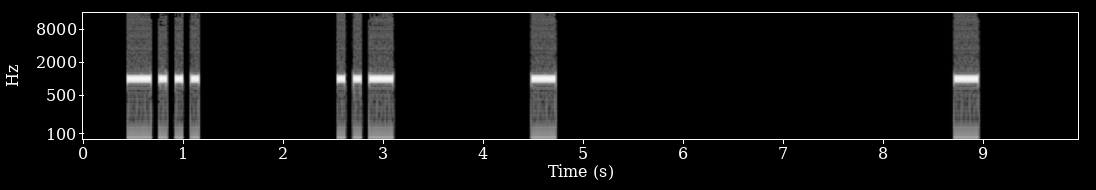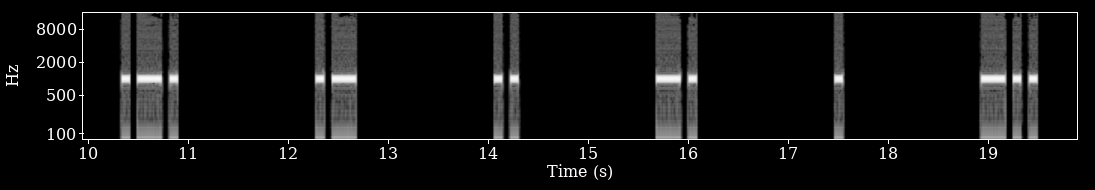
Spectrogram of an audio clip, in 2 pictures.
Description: Morse code, heard as a keyed tone, about 15 wpm, spaced as for 5 wpm, 1000 Hz. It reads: BUT TRAINED
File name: qotdfiles / 5wpm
